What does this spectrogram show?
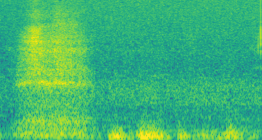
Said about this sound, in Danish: Du, du trækker vejret utrolig meget i dag. Eller også er det mig.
